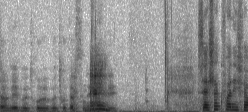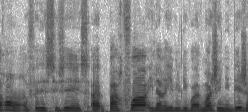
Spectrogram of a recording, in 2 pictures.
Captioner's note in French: raclement de gorge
